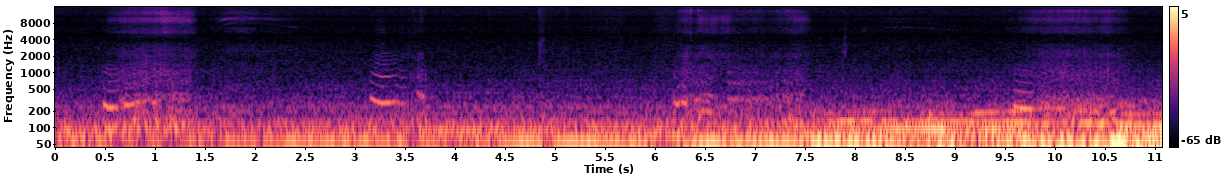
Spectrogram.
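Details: Sleeping pet cat snoring: soft, rhythmic snoring breaths with faint squeaky noises on some breaths, over a steady low room rumble.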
